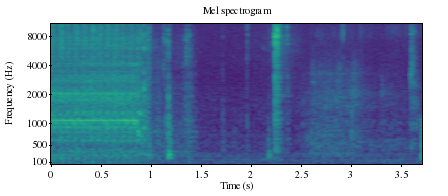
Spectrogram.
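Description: Sewing machine stitching small quilt pieces runs in a fast, steady mechanical chatter for about a second, then stops, followed by a few sharp clicks and handling noises.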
